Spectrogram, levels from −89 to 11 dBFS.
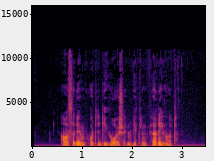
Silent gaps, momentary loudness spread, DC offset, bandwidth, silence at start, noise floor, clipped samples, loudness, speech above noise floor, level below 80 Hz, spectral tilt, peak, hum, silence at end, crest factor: none; 10 LU; under 0.1%; 11.5 kHz; 0.55 s; -51 dBFS; under 0.1%; -23 LUFS; 28 dB; -42 dBFS; -6.5 dB/octave; -4 dBFS; 50 Hz at -40 dBFS; 0.6 s; 20 dB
